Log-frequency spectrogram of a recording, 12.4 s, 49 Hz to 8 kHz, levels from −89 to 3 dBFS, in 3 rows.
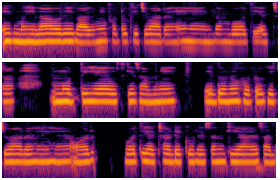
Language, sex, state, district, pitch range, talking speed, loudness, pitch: Hindi, female, Chhattisgarh, Raigarh, 220-225 Hz, 150 wpm, -21 LUFS, 220 Hz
